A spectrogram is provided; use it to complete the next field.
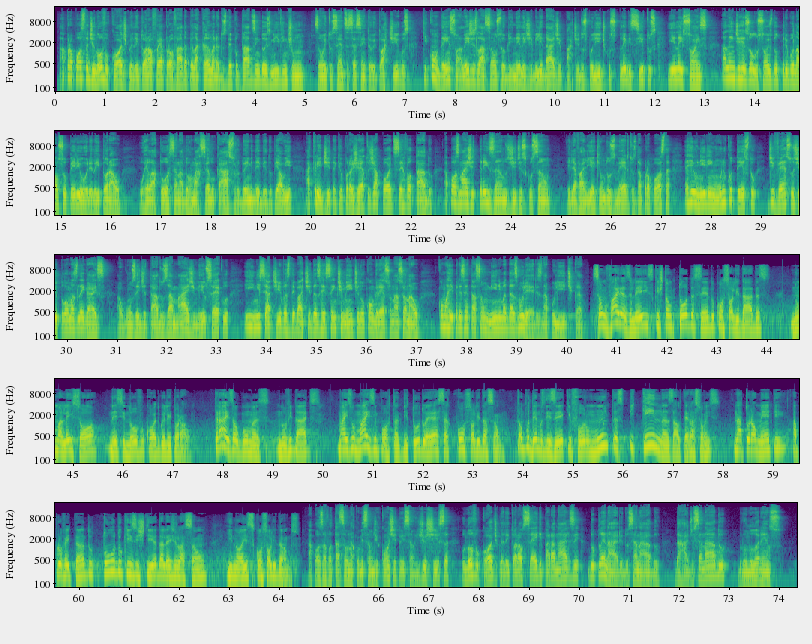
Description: O relator, Marcelo Castro (MDB-PI), explica que o texto consolida várias regras relacionadas a questões eleitorais e representação política. Após a votação na CCJ, a proposta do novo Código Eleitoral seguirá para a análise do Plenário do Senado.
